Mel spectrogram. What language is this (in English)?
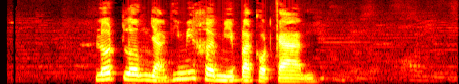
Thai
